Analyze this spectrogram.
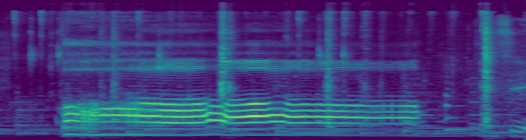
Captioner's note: joyful sounds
